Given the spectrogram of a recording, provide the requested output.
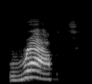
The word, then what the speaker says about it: wrapped: Wrapped suena T.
